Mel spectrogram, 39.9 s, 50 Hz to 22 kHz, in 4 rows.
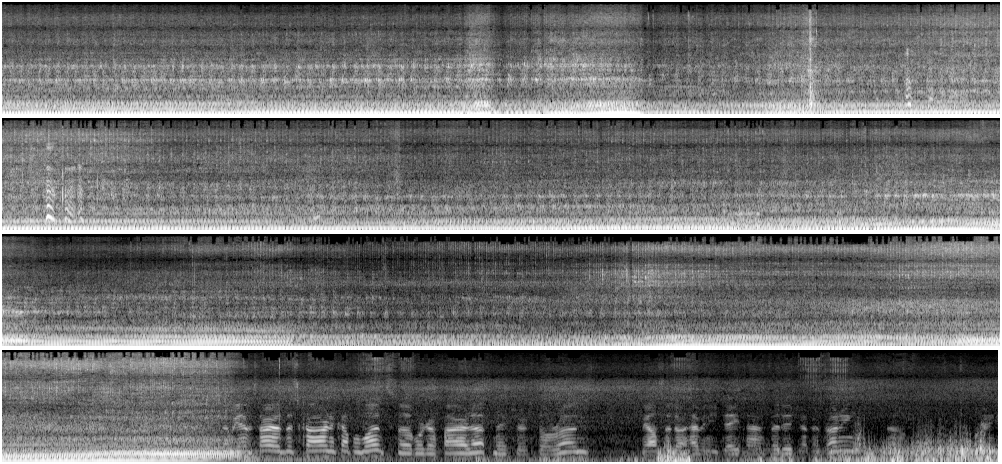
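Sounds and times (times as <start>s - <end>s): car engine revving: 0.0s - 32.5s.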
